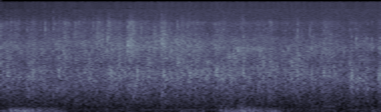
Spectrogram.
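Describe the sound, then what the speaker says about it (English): Audience applause fills a celebration marking the reopening of the new Minnesota Children's Museum: dense, steady clapping from a crowd that holds at an even level throughout, with no talk over it. "Yes, you can applaud."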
